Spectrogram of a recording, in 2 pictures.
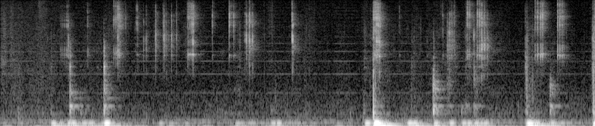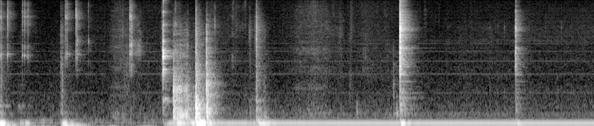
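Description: Light clicks and taps of kitchen tongs and slivered almonds being handled on small chocolate pancakes on an electric griddle. About ten seconds in there is a louder clatter, then a low steady hum sets in, with one sharp click a few seconds later.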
